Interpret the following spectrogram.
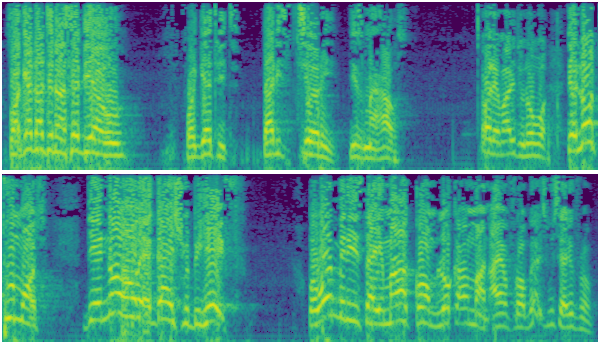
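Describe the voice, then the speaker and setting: Male sermon voice, Nigerian Hausa accent, high and rough-edged, conversational delivery with repetition and call-out questions. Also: expressive, brisk, a bit bright, low-quality recording. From Kaduna State, Nigeria. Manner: conversational, repeats phrases, asks listeners to complete or confirm lines. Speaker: preacher. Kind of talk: sermon to a congregation.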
